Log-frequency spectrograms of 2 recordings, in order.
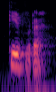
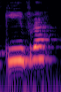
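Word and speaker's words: geimhreadh: some winter related vocabulary winter and Irish is givera you might hear it pronounced a few different ways in kind of diary she can also be pronounced as givra in Monster it can be pronounced as Gira and in Ulster it could be pronounced as gevro so those are the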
